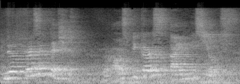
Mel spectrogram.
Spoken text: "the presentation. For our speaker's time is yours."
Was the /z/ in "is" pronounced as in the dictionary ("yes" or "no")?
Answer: no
